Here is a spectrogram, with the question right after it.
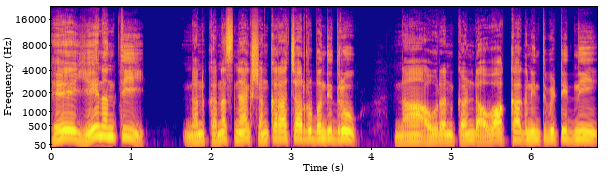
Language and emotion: Kannada, surprised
